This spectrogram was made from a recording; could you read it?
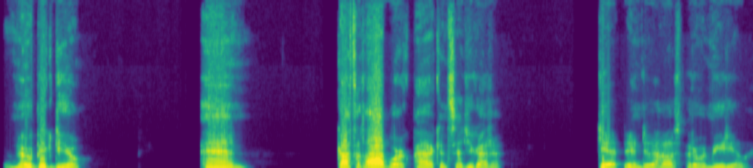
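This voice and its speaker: A man with a raspy, hoarse voice talking casually about his health, halting and repeating words as he goes. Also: a little high, steady tone, dull audio. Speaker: guest sharing a health update. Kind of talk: casual conversation.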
